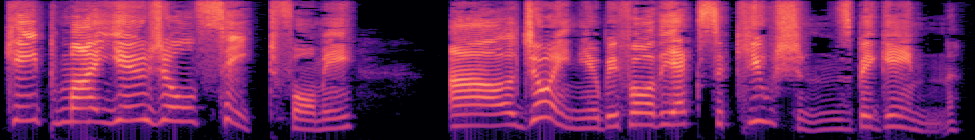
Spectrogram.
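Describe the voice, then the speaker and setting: A woman voicing a cold, vengeful revolutionary woman in a storybook reading, forceful, deliberate and ominous. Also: a little high, big pitch swings, dry recording, clean studio sound, voice pushed up, exaggerated voice. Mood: commanding.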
